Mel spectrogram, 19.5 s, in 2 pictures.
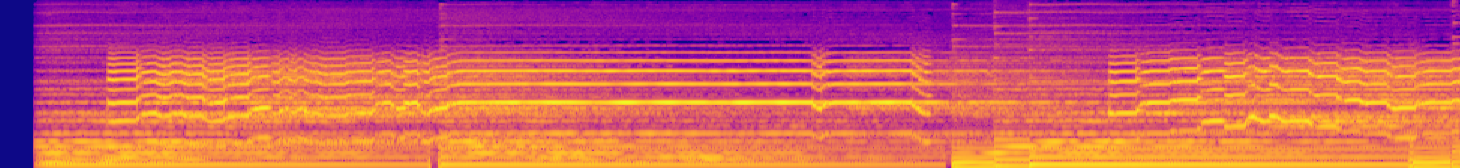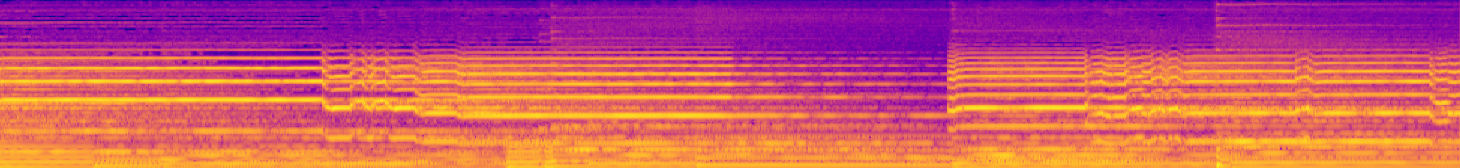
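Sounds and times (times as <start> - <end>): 
piano on midi keyboard: 0.2 - 19.4.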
